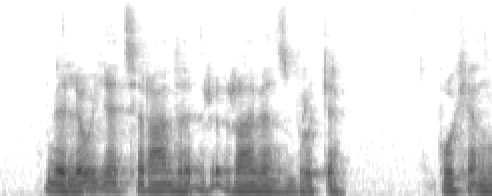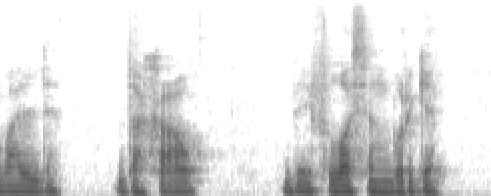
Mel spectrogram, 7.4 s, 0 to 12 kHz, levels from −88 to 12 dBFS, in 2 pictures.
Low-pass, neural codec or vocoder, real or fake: 10.8 kHz; none; real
